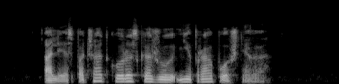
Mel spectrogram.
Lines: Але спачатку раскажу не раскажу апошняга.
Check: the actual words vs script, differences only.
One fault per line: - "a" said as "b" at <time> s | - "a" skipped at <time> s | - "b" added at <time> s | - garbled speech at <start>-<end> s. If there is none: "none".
- "раскажу" said as "пра" at 2.0 s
